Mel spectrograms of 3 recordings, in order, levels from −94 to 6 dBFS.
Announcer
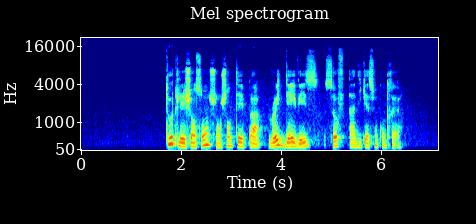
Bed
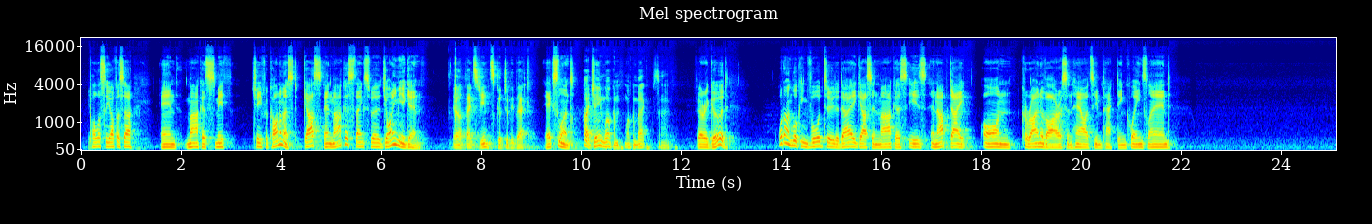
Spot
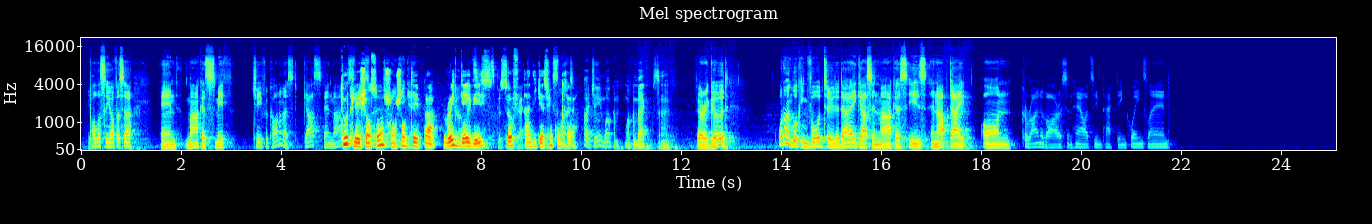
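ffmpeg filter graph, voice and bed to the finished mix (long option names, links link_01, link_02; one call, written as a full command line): ffmpeg -i stem1.wav -i stem2.wav -filter_complex "[0:a]adelay=3500,volume=2.5dB[link_01];[1:a]volume=8.5dB,afade=type=out:start_time=3.03:duration=0.85:silence=0.266073,afade=type=in:start_time=10.82:duration=0.45:silence=0.188365,afade=type=out:start_time=17.55:duration=1.42:silence=0.0421697[link_02];[link_01][link_02]amix=inputs=2:normalize=0" out.wav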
